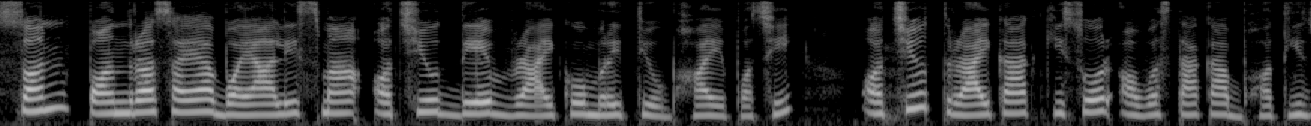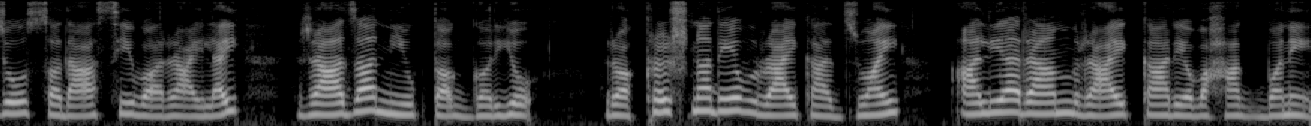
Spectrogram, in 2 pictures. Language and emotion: Nepali, neutral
